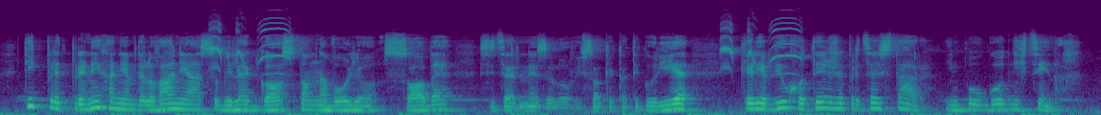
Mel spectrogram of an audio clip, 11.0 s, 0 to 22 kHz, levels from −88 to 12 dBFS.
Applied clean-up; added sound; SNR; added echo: none; Bird; 14 dB; none.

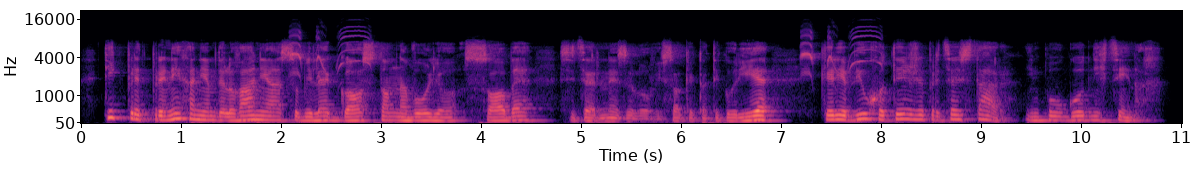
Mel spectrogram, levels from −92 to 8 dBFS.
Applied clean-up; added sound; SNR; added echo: neural mask model Resemble Enhance denoiser.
